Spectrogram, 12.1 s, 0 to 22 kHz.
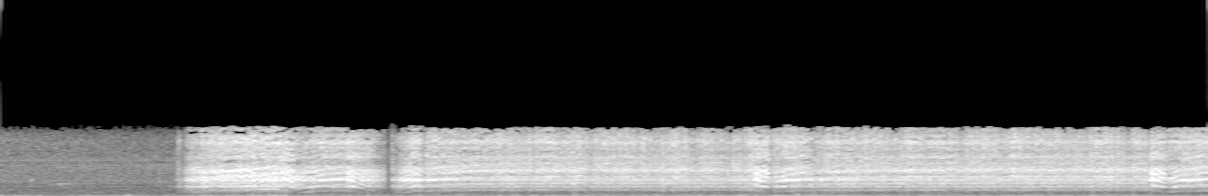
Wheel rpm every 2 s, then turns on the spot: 0, 110, 160, 200, 180, 190.
none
